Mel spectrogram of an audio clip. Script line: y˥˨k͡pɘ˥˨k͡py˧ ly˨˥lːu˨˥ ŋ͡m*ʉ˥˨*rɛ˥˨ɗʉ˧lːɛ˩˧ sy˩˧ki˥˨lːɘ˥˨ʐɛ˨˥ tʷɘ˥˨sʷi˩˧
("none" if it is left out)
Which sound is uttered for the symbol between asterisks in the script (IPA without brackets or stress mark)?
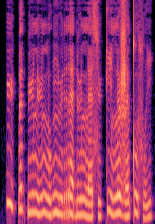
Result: ʉ˧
